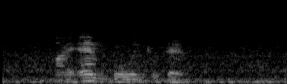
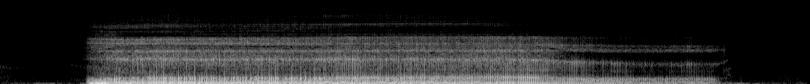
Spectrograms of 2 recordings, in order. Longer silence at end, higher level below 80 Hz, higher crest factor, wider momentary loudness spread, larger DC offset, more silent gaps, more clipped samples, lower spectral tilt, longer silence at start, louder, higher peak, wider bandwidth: second, 0 s vs 0.9 s; second, -62 dBFS vs -22 dBFS; about the same, 22 dB vs 18 dB; about the same, 17 LU vs 16 LU; neither; neither; neither; about the same, -6.5 dB/octave vs -7.5 dB/octave; second, 0.05 s vs 0.85 s; second, -37 LUFS vs -21 LUFS; second, -16 dBFS vs -2 dBFS; first, 14.5 kHz vs 7.2 kHz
